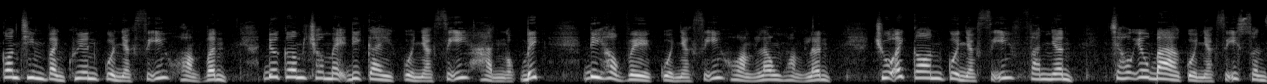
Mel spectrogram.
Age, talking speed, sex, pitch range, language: 20-39, 220 wpm, female, 210-300 Hz, Vietnamese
